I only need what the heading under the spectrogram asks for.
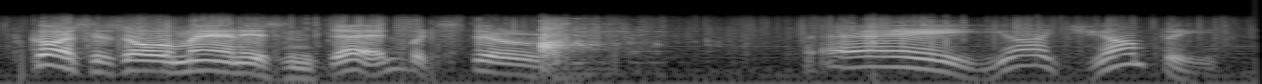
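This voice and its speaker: An actor playing a chatty, sympathetic, world-weary morgue attendant in a vintage radio thriller, soothing and folksy. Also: male voice, a little high, big pitch swings, slow. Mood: matter-of-fact. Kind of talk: 1940s-50s radio thriller acting. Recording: muffled, hissy vintage radio recording.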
